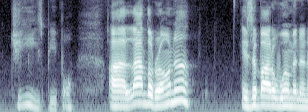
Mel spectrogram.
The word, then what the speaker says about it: La Llorona: nightgowns and it's everywhere la Llorona look I said it right that time sorry I didn't say right on the episode geez people la Llorona is about a woman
